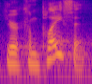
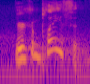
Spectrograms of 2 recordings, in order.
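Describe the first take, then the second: First: "You're complacent." low and falling, flatly stated; falling statement. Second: "You're complacent." high and rising, softer; rising question. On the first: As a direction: state "complacent" as a dropped verdict. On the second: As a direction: lift "complacent" up like a query. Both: Shown as a demonstration.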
